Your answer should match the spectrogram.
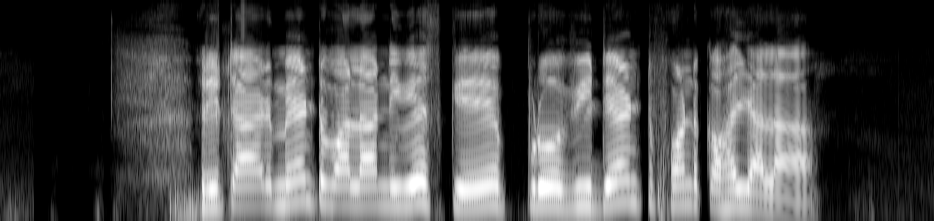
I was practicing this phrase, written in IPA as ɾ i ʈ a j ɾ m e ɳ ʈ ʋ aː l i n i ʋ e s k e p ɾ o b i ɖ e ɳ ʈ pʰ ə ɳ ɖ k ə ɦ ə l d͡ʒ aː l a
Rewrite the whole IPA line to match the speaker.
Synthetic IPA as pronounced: ɾ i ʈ a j ɾ m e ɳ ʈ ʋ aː l a n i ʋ e s k e p ɾ o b i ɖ e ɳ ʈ pʰ ə ɳ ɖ k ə ɦ ə l d͡ʒ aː l a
